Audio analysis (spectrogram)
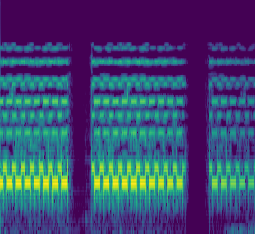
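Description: A telephone rings in steady, even bursts, three rings separated by short pauses, clear with a bright electronic tone and no voices.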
